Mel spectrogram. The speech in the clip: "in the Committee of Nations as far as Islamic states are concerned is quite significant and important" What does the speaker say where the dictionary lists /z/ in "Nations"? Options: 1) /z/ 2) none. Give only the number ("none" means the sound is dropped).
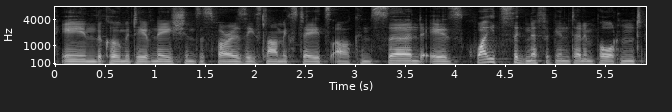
1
